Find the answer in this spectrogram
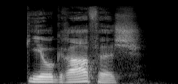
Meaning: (adjective) geographical; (adverb) geographically
- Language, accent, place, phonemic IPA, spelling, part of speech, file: German, Germany, Berlin, /ˌɡeoˈɡʁaːfɪʃ/, geografisch, adjective / adverb, De-geografisch.ogg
